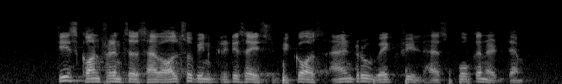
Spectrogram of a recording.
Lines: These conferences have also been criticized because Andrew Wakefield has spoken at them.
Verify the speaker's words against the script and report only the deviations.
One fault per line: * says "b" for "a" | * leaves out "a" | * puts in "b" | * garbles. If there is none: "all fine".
all fine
